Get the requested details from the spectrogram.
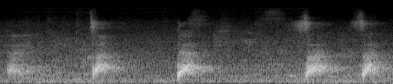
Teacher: the tongue touching the alveolar ridge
